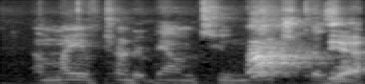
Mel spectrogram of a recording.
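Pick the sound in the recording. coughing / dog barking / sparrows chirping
dog barking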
